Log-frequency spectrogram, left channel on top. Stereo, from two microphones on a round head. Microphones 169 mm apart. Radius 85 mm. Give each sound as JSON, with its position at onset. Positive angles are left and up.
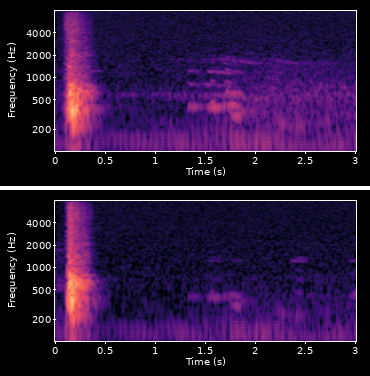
{"t": 0.1, "sound": "a whoosh", "side_deg": -55, "distance_m": 0.6}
